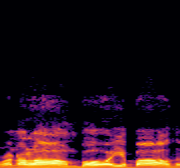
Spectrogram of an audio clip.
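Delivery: very loud, booming cartoon character voice. Retelling a film scene where Pennywise talks like Foghorn Leghorn: Foghorn Leghorn voice. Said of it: "like Foghorn Leghorn".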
